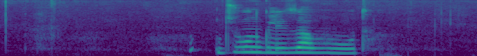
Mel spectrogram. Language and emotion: Russian, sad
